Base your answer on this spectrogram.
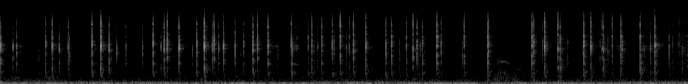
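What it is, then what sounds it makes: Glossy cardboard clothing tag tapped with nails. A small red glossy cardboard clothing tag, held edge-on between the hands, has its edge tapped rapidly with long acrylic nails. The result is a dense stream of quick, dry, bright clicks with no ring, over a steady low hum.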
